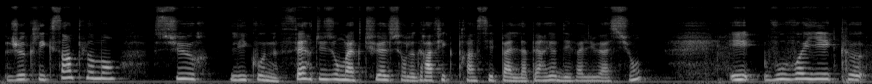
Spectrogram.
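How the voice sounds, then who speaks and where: A woman explaining trading software step by step in a screen-recorded tutorial, methodical and clear, with small self-corrections. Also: medium pitch.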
